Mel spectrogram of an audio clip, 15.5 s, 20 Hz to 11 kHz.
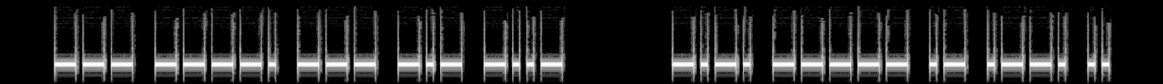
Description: Morse code, heard as a keyed tone, about 13 wpm, 800 Hz. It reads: O9OKX C0API
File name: LEZIONI / 8 YJ45 / 8 YJ4 12wpm 2151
